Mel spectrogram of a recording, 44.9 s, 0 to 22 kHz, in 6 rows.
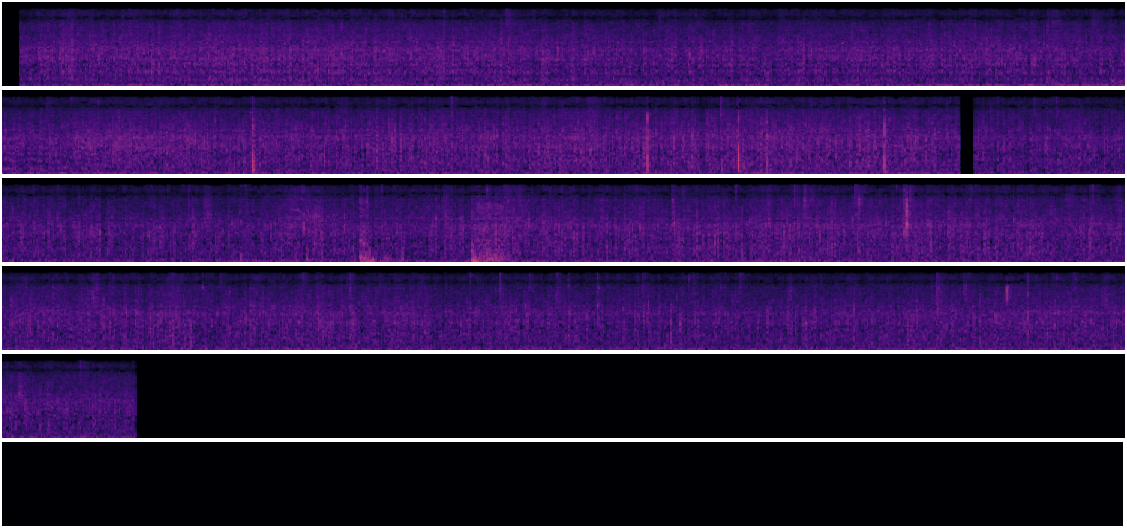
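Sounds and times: rain on hard surfaces: 0:00.1 - 0:30.9.

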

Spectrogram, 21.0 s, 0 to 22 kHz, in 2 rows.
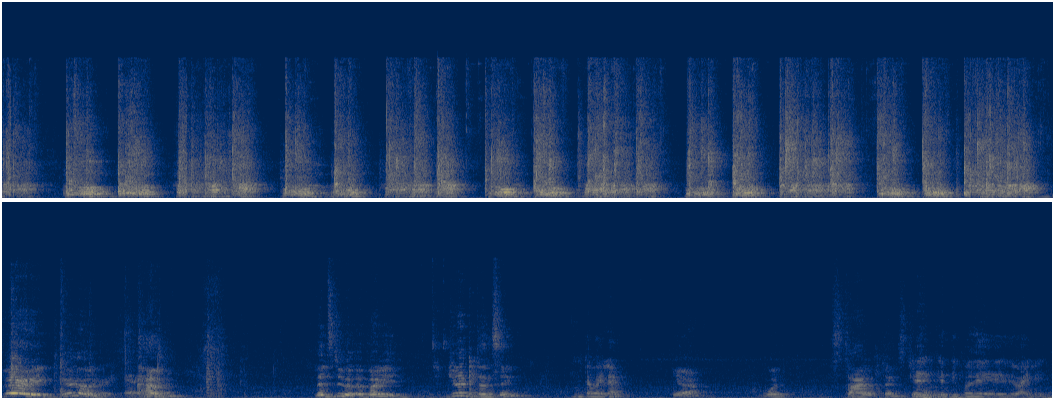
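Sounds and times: hands clapping: 0:00.0 - 0:11.3.

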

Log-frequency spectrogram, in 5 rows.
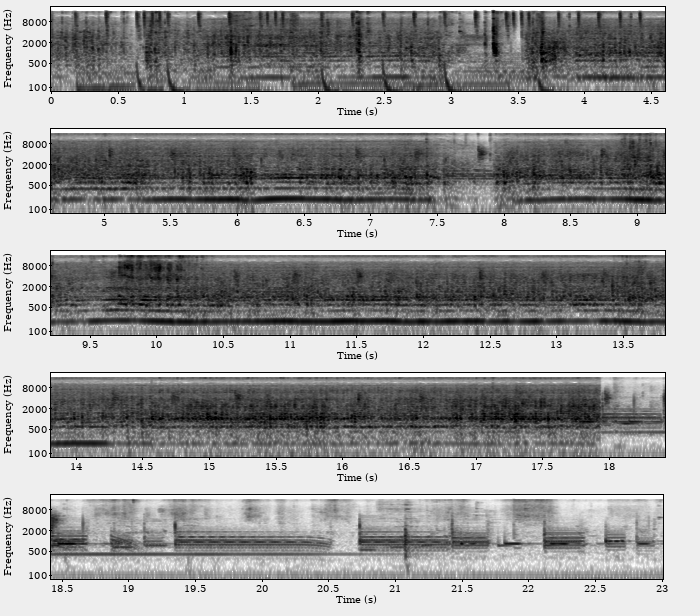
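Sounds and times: immersion blender running: 0:00.0 - 0:18.0
background music: 0:00.0 - 0:23.0.

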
